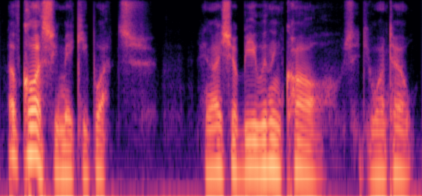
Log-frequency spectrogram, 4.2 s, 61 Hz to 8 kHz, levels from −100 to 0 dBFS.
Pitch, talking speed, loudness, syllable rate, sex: 110 Hz, 225 wpm, -20 LUFS, 5.3 syllables/s, male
